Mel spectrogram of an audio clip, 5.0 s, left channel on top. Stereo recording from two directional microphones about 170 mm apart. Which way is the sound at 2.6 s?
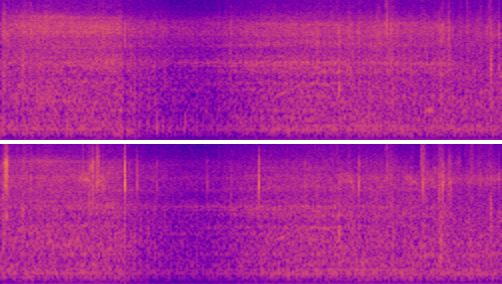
45° left (ahead or behind).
